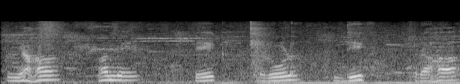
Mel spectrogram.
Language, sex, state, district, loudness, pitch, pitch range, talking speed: Hindi, male, Madhya Pradesh, Dhar, -17 LUFS, 180 Hz, 150-190 Hz, 80 wpm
